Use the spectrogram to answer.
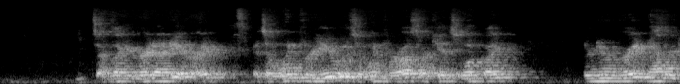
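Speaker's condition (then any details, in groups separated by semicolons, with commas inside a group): No condition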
